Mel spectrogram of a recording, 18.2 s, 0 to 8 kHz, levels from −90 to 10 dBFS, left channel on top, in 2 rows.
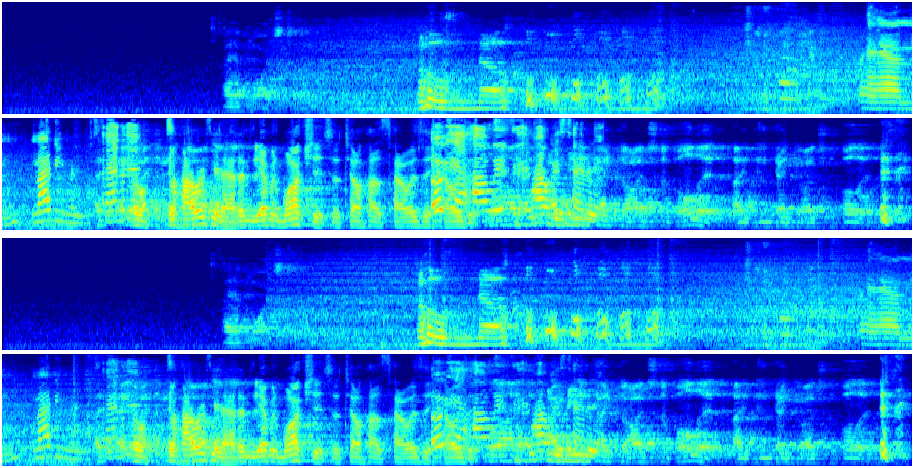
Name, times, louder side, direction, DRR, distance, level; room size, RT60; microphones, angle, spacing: voice 1, 2.2-3.1 7.4-8.2 9.1-9.2 10.0-11.8 13.9-17.8, equal, 5° right, 7.1 m, -40 dB
sound 1, 2.6-11.4, right 1 dB, 85° right, 4.1 m, -47 dB
voice 2, 4.1-6.6 14.0-15.1 17.9-18.1, right 2 dB, 45° right, 0.8 m, -33 dB
sound 2, 6.2-12.2, right 1 dB, 20° right, 4.4 m, -52 dB
voice 3, 8.6-10.5 13.4-14.9, left 7 dB, 85° left, 0.8 m, -30 dB
voice 4, 10.4-13.8, left 2 dB, 15° left, 0.7 m, -28 dB
29.5 x 22.5 x 7.0 m
head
